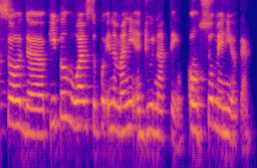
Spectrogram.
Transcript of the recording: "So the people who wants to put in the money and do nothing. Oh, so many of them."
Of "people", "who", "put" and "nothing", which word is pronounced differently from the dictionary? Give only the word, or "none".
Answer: nothing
